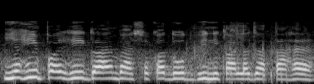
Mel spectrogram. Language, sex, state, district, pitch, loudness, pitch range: Hindi, female, Haryana, Rohtak, 270 Hz, -13 LUFS, 250-285 Hz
